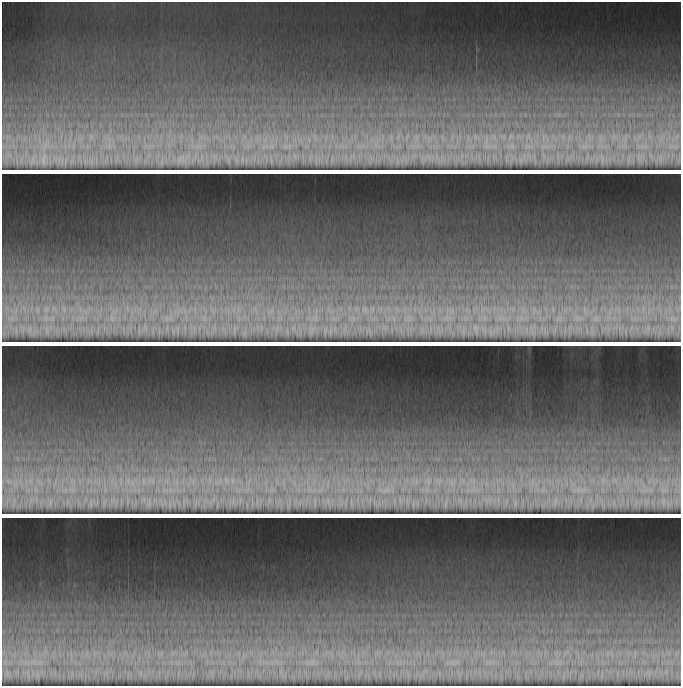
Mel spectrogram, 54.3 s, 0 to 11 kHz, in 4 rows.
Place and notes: Neringos Lighthouse, Lithuania - Lighthouse Window
Recordist: Saso Puckovski. Close to the lighthouse maintenance room window. Random tourists walking around. Recorded with ZOOM H2N Handy Recorder.
Nida, Lithuania, 1 August 2016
